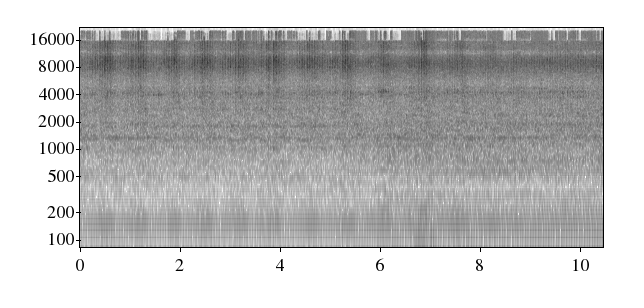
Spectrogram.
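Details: Husky portable generator that runs about 5 minutes, then shuts off; cleaning the idle mixture jet didn't help, and the carburetor is to be cleaned next. A rough, uneven beat with a drone that swells and sags as the engine speed hunts.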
